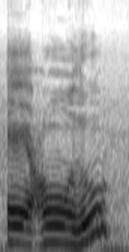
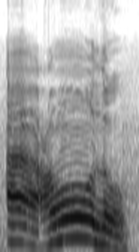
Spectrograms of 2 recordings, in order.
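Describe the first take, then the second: First: The first vowel is an e sound. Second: The first vowel is an open a sound. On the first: The speaker calls it wrong. "Bukan e'udzu" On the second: The speaker calls it right. "tapi a'udzu"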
